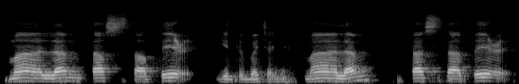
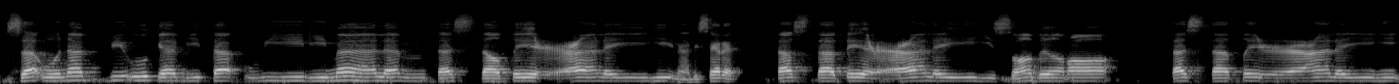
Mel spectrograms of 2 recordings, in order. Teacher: jadi bacanya sebagaimana satu huruf ya, satu huruf yang bertasydid. Jadi tastati' alaihi kan gitu, bacanya sebagaimana ain yang bertasydid itu, jadi satu. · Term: idgham mutamatsilain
